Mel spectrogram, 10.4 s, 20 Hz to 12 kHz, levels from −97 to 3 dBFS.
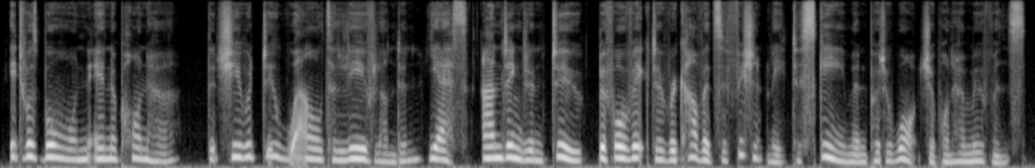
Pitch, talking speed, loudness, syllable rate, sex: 195 Hz, 180 wpm, -20 LUFS, 5.1 syllables/s, female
